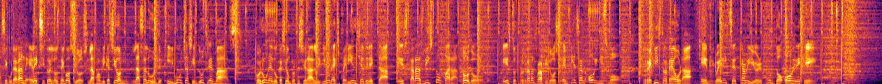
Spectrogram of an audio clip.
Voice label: Inland radio Spanish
